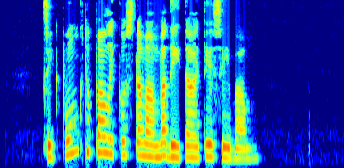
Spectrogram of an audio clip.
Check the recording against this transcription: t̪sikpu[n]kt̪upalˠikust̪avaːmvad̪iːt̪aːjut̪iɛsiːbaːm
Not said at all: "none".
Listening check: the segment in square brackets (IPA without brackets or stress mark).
ŋ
